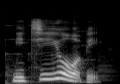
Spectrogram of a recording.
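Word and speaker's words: 日曜日: A word that we can use with Nichi is Nichiyobi.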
